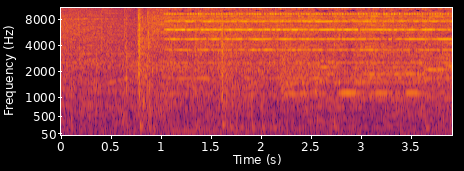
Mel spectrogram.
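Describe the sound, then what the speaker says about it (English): Alarm bell ringing steadily during a fire in a building, a continuous electric ring held at a fairly loud level throughout. "The alarm! It's over there."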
